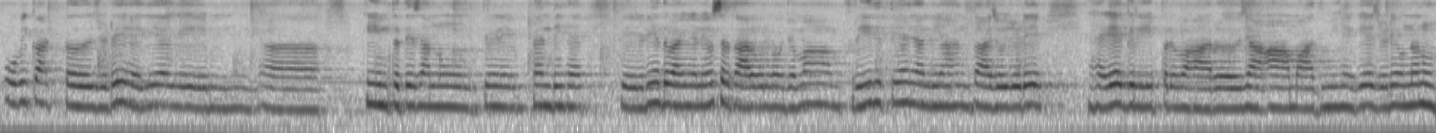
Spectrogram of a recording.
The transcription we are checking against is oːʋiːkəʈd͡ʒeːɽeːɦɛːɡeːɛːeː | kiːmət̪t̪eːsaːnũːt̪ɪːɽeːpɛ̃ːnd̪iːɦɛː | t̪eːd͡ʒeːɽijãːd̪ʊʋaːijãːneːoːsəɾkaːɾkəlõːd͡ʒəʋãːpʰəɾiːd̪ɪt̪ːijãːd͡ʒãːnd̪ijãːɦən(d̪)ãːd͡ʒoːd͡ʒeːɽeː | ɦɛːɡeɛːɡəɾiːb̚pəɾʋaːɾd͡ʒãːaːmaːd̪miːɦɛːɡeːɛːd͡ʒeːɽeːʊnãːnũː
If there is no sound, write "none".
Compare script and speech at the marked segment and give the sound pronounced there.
t̪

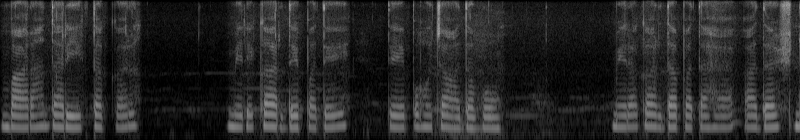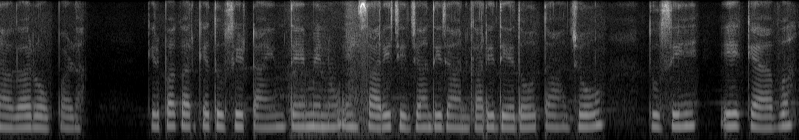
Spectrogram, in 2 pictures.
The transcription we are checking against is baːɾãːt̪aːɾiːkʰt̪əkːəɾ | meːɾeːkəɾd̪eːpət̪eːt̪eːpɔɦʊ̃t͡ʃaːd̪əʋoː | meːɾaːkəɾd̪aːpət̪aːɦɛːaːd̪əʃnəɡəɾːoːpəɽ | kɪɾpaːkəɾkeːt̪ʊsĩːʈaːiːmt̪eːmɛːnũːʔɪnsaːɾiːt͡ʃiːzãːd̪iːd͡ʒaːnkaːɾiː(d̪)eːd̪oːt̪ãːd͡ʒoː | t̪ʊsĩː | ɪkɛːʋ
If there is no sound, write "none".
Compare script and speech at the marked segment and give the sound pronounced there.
d̪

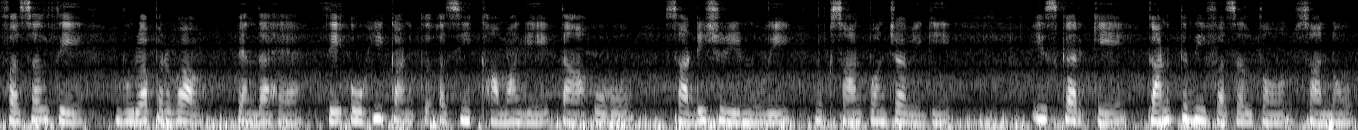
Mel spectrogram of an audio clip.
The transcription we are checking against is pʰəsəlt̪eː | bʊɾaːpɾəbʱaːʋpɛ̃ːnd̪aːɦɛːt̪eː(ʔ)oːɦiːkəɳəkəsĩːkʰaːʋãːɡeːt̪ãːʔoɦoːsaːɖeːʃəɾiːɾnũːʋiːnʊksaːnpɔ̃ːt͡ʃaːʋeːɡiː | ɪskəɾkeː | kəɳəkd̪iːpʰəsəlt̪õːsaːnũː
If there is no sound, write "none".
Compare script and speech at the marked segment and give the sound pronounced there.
ʔ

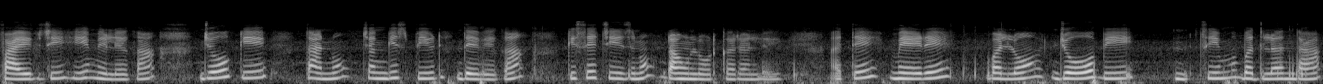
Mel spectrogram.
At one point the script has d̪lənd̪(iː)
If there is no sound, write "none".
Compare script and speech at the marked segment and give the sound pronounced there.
aː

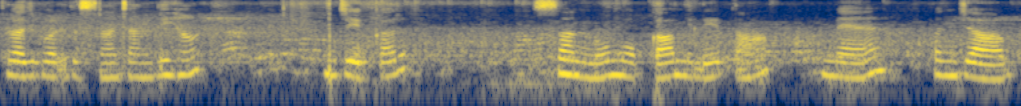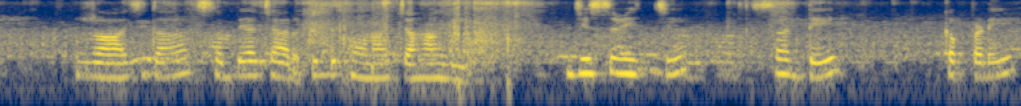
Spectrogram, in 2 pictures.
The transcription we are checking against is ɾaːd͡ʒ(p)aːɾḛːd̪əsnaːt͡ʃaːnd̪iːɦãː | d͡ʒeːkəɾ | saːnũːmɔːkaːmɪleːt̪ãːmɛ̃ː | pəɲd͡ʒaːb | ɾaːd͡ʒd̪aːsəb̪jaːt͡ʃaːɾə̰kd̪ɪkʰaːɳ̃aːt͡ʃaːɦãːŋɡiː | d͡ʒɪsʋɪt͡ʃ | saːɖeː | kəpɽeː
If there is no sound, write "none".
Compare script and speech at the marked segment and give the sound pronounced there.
b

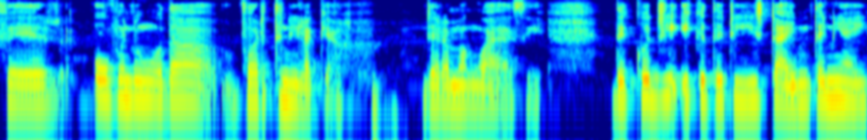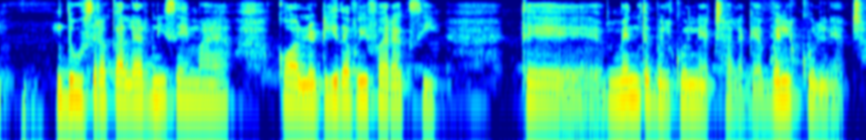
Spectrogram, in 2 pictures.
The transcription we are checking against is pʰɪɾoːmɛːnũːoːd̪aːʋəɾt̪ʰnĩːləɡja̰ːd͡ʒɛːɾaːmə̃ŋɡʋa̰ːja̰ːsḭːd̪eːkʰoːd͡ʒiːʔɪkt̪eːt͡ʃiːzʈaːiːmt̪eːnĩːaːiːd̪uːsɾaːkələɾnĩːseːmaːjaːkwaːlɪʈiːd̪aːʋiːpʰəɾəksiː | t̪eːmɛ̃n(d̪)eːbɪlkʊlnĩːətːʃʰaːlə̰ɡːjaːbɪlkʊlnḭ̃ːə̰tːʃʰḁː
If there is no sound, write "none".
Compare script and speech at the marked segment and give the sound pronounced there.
t̪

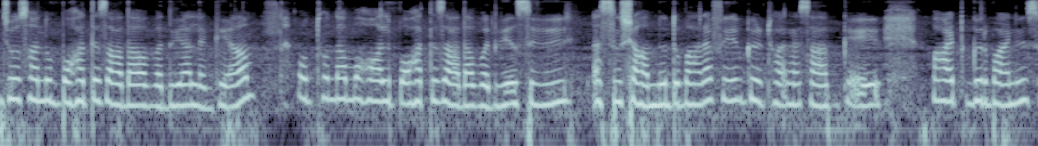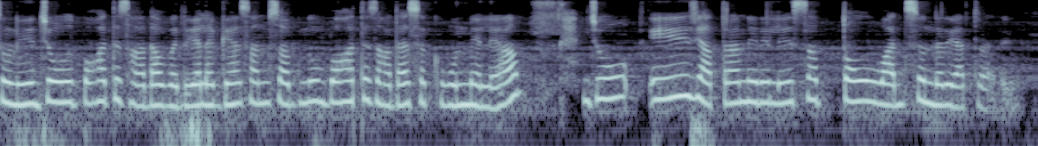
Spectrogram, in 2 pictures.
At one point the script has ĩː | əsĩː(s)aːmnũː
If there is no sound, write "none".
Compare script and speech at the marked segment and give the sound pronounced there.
ʃ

